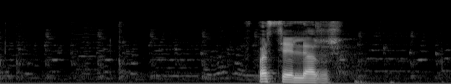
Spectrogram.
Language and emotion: Russian, neutral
